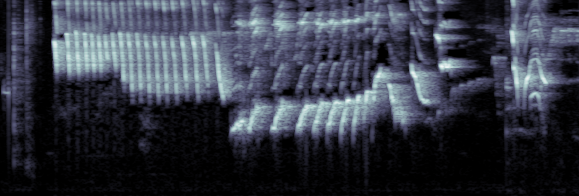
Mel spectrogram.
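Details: Singing white-rumped shama, a gacor murai batu meant to stir other shamas, gives a long fast high trill that drops into lower pulsed rattles, rising whistles, and a final ringing note.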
